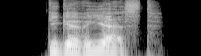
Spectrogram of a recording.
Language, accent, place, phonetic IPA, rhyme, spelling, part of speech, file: German, Germany, Berlin, [diɡeˈʁiːɐ̯st], -iːɐ̯st, digerierst, verb, De-digerierst.ogg
- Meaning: second-person singular present of digerieren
